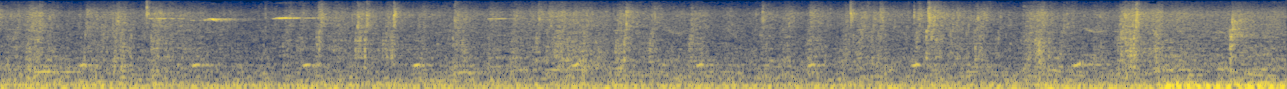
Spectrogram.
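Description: Bird calling in the background, a short low note repeated about two to three times a second, with a few thin high chirps in the first second and a half.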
